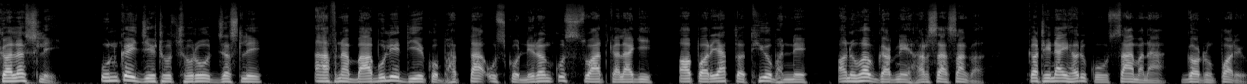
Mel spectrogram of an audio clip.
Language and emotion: Nepali, neutral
